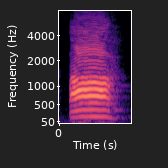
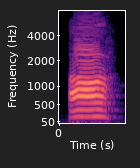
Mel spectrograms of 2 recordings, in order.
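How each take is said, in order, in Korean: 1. 성조는 처음부터 끝까지 같아요. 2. 성조는 처음부터 끝까지 같아요.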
